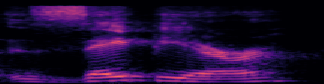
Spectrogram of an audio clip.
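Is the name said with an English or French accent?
English. It is said with an English accent.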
